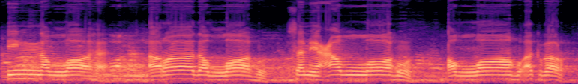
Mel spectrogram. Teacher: لفظ د الله چې کم لام دی مخکې که زور یا پیش نو ډک ویل کېږي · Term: تفخیم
